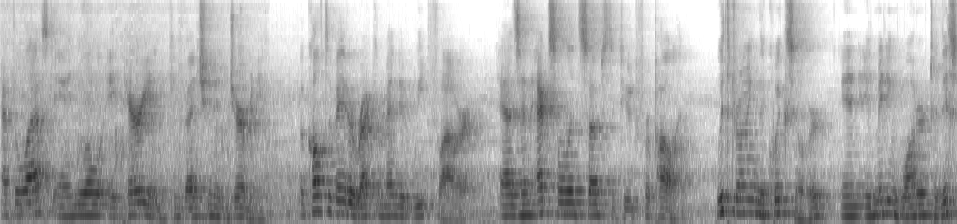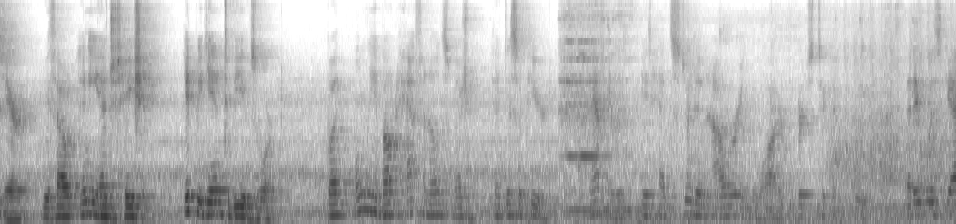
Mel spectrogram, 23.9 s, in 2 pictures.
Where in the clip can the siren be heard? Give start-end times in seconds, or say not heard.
not heard.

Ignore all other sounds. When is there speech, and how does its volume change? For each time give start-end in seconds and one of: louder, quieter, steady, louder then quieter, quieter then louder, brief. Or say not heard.
0.0-15.4 steady
16.1-23.8 quieter.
